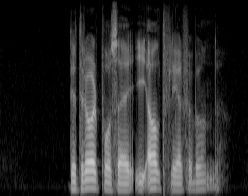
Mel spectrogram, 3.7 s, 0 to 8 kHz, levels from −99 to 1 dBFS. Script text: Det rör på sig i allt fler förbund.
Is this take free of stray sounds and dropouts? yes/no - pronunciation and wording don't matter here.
yes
